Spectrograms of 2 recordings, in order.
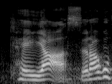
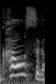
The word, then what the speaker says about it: chaos: 혼란, 혼돈을 뜻하는 단어인데 내가 리스닝에서 저 단어를 들었을 때 갑자기 나한테 chaos라고 발음을 해요. 그러면 굉장히 혼란스러워지죠. 말 그대로 혼란스러워져요. 왜냐하면 내가 알던 카오스가 아니기 때문에. 이렇게 우리가 겉으로 봤을 때 분명히 철자도 알고 있는 단어야.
